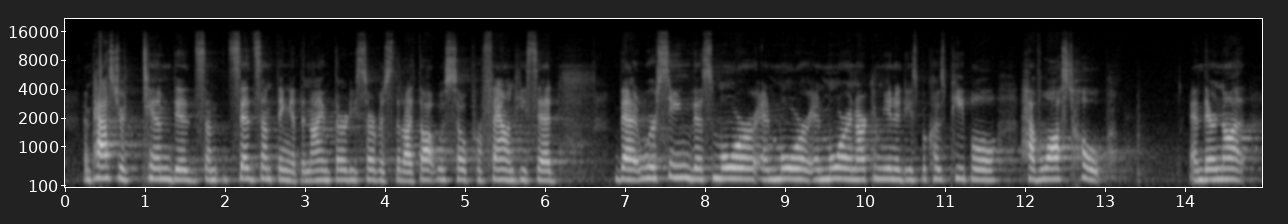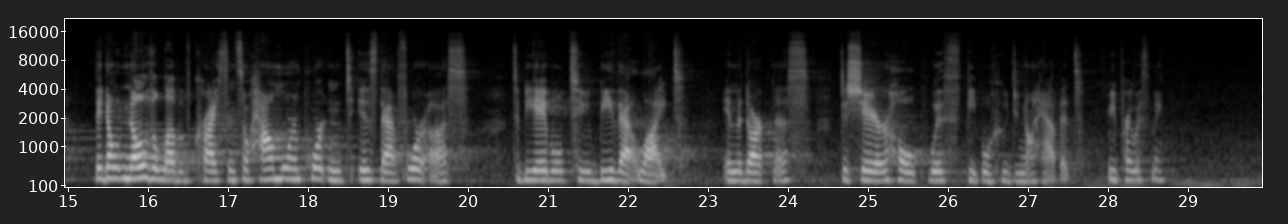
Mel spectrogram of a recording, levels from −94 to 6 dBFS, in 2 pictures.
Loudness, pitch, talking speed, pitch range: -27 LUFS, 235 Hz, 160 wpm, 220-245 Hz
